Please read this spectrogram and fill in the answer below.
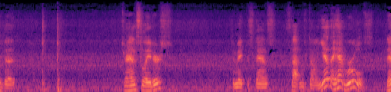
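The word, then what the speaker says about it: Statenvertaling: The Staten Vertelling Dutch, which is the stage translation, is pronounced Staten Vertelling.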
